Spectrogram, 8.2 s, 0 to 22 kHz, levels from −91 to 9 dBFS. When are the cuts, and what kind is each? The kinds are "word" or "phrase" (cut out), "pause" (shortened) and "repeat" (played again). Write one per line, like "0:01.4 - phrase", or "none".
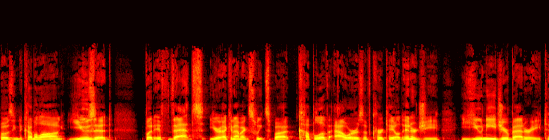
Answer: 0:01.0 - word
0:04.4 - word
